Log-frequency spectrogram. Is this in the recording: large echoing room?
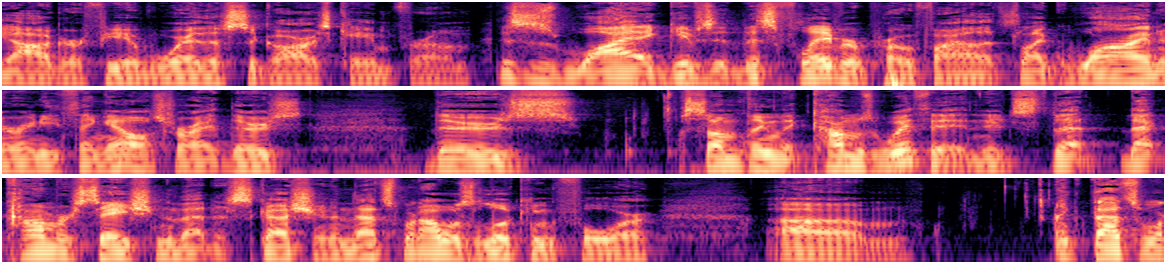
no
